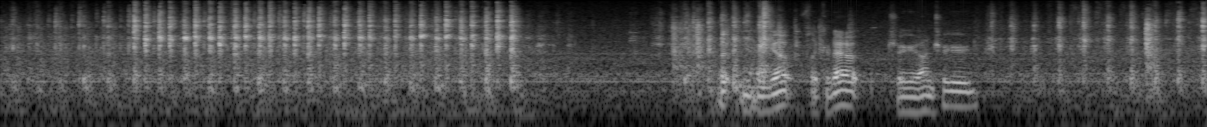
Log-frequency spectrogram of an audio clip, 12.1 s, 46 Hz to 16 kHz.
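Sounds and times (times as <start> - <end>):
rapid mechanical clicking: 0.0 - 5.3.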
